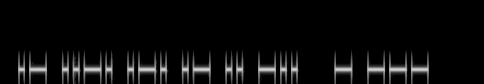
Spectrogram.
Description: Morse code, heard as a keyed tone, about 22 wpm, 700 Hz. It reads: AFRAID TO
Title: Sets of 5 Words Encore2 22wpm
